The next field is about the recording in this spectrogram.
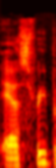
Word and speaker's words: Esri: We'll talk with you and your colleague, Doug, in a few minutes about what you're doing at ESRI. But am I pronouncing it right, ESRI or ESRI? What do you prefer? – No, ESRI is fine. Esri.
